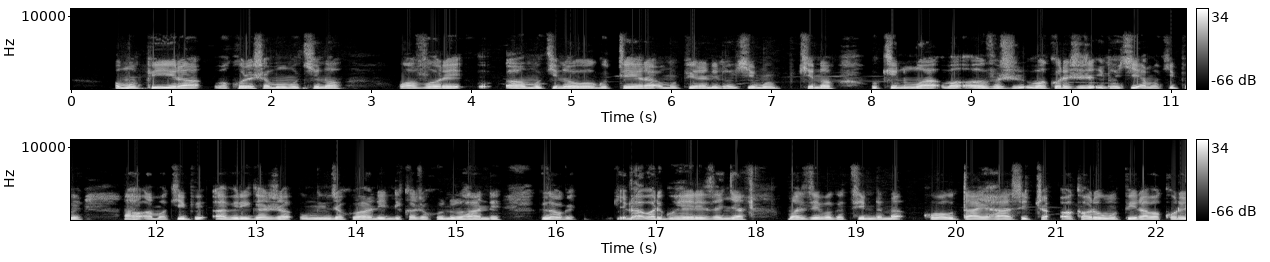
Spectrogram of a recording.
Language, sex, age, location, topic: Kinyarwanda, male, 25-35, Gakenke, government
